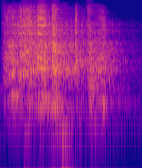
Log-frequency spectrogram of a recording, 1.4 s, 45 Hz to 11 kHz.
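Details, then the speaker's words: 39-year-old 1985 Honda ATC250ES Big Red, key on with neutral light lit, push-button electric start: short starter whir as the single catches quickly, then the sound dies away; clean, healthy start. "you turn it on and if your neutral light is on then you can start the bike and if you follow me there's electric start push button right here to start the bike"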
